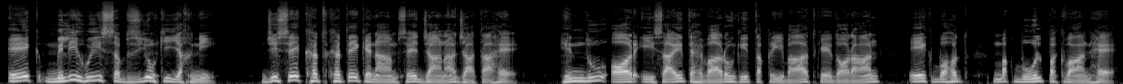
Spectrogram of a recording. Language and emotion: Urdu, neutral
